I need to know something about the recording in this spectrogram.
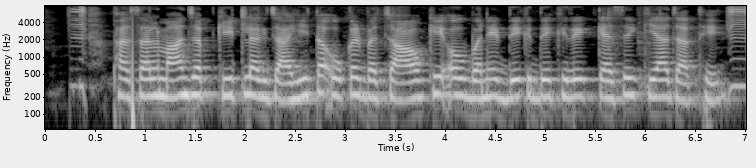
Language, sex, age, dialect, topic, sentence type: Chhattisgarhi, female, 18-24, Eastern, agriculture, question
